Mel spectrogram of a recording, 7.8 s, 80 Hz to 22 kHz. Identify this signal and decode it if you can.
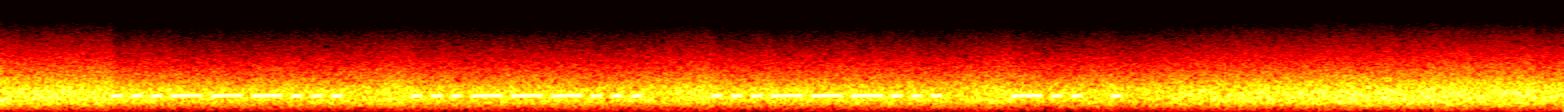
Morse code, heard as a keyed tone, machine-sent, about 24 wpm, 670 Hz, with radio static and a narrow filter. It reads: <SOS> <SOS> <SOS> DE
